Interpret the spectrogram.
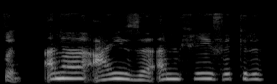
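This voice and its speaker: Egyptian woman drilling pronunciation, slightly high. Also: steady tone, no room sound. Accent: Egyptian Arabic. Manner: drills words slowly, repeating them again and again; chatty, asks "okay?" after each point. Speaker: German teacher. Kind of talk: casual spoken lesson.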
